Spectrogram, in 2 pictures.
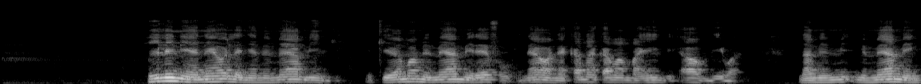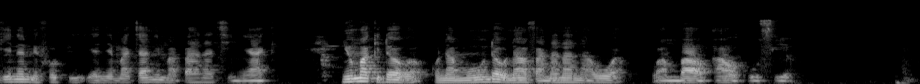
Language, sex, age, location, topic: Swahili, male, 50+, Nairobi, health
